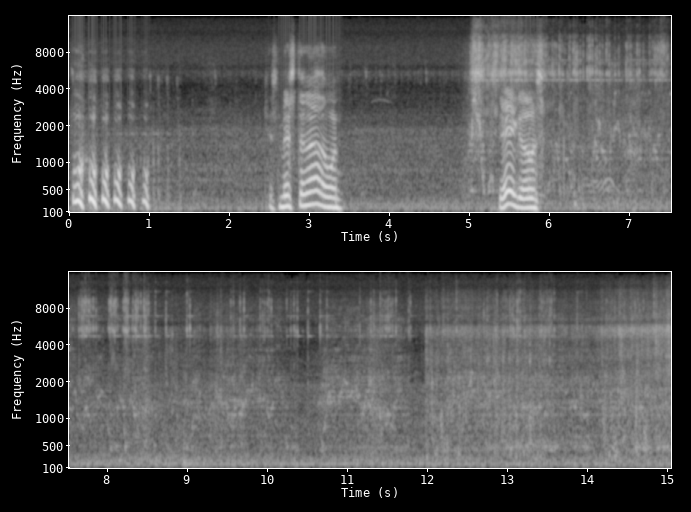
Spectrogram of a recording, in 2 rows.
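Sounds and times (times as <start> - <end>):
wind and water hiss: 4.2 - 15.0
fish splashing at water surface: 5.1 - 15.0.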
